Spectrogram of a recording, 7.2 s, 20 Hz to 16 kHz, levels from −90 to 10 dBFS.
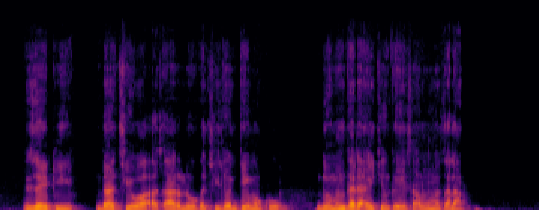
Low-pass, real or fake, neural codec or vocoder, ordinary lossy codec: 14.4 kHz; fake; codec, 44.1 kHz, 3.4 kbps, Pupu-Codec; none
